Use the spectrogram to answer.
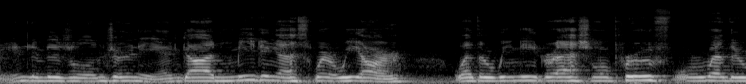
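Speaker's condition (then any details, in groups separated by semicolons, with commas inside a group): Cerebral palsy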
